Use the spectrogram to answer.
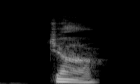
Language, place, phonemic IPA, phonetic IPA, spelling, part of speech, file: English, Queensland, /d͡ʒɐː/, [d͡ʒɐː(ɹ)], jar, noun / verb, En-au-jar.ogg
- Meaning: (noun) An earthenware container, either with two or no handles, for holding oil, water, wine, etc., or used for burial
